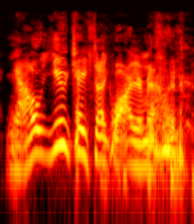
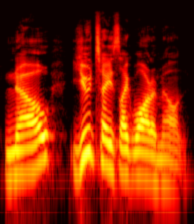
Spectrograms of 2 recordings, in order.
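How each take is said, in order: First: It is said in a put-on voice. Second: It is said in a normal voice.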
